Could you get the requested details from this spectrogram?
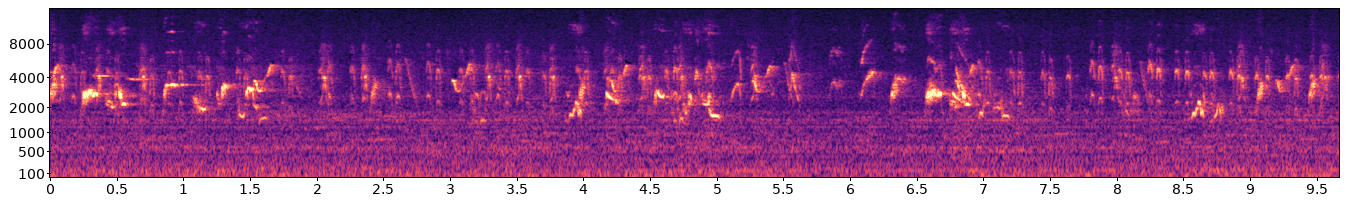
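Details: Red-whiskered bulbuls recorded while trapping wild birds on 22 December 2015. A steady stream of quick whistled phrases and chirps continues, with louder notes standing out every few seconds.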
